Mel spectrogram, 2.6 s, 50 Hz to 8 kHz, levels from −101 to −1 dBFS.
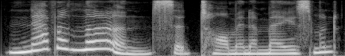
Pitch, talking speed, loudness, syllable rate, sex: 245 Hz, 140 wpm, -16 LUFS, 5.6 syllables/s, female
